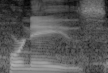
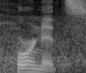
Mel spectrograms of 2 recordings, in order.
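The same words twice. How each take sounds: First: The word is pronounced in a French way. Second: The word is pronounced in plain English.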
